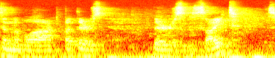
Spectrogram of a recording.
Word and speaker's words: Zeit: But there's Zeit, that's how I pronounce it.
